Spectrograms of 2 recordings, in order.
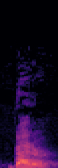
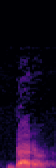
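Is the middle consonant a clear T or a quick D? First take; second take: quick D; quick D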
